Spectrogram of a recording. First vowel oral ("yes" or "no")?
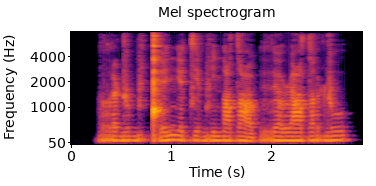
yes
